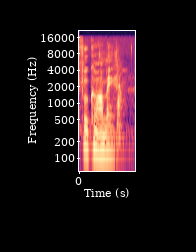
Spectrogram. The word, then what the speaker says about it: Fukami: And it's the porcelain sculpture of Sue Harumi Fukami. Did I say it right? – That's pretty close. – But he's known basically as Fukami.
